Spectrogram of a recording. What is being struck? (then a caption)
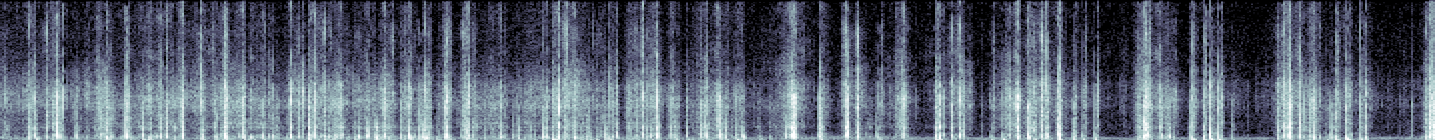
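Inflatable PVC beach ball. Fingertips and a palm press on the sticky surface of a large, hollow, air-filled red-and-white inflatable PVC vinyl beach ball and peel off it. Rapid, crackly peeling and tearing sounds come in dense bursts, then sparser snaps, each dying away almost instantly with a bright, crinkly edge. A faint steady low hum sits underneath.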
